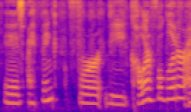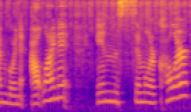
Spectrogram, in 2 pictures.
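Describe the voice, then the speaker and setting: A young woman chatting casually as she colors in a craft vlog, her voice going a bit hoarse. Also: on the low side, darkish tone. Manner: rambling, chatty, narrates while coloring. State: losing her voice. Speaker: craft YouTuber.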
